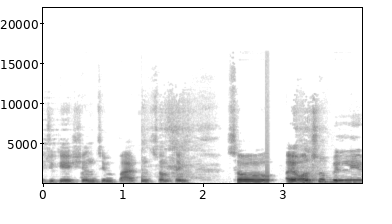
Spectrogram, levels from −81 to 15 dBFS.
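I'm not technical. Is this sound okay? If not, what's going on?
No. Two repeated buffer faults occur, at 1.20–1.24 s, just before "and something", and at 2.79–2.83 s. New audio arrived late, so the player repeated one tiny slice, consistent with a 10 ms buffer, four extra times. This produces a brief buzzy stutter and loses about 40 ms of speech.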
